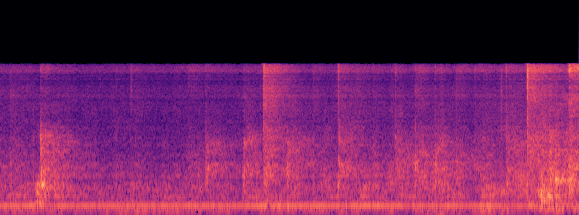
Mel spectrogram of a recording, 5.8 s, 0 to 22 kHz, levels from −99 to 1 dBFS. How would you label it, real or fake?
fake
